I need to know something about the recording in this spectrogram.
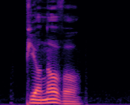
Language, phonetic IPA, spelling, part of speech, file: Polish, [pʲjɔ̃ˈnɔvɔ], pionowo, adverb, Pl-pionowo.ogg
